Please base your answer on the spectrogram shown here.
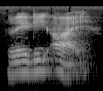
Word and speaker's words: radii: have a radius and radii so how to remember this uh radii so for example we have iphone and you have like that so ready i so i should be pronounced separately and radius radii then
